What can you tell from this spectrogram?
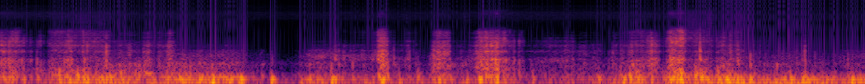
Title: Short Video of female heartbeat with stomach growling and plank with fast heartbeats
